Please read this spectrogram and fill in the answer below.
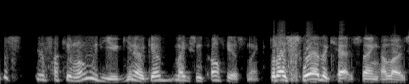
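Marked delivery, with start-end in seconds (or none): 0.0-2.6 retold brush-off, higher pitched; exasperated partner. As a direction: imitate a partner dismissing a silly claim. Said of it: "She's like".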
